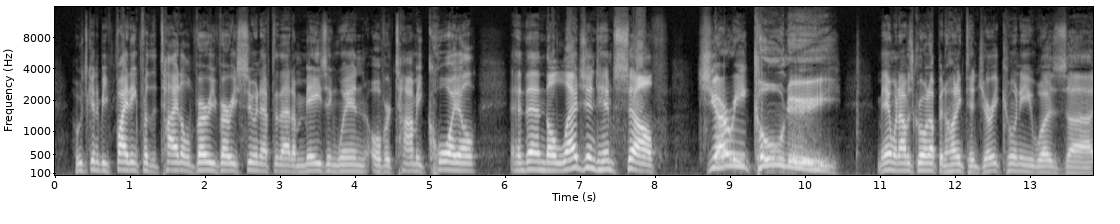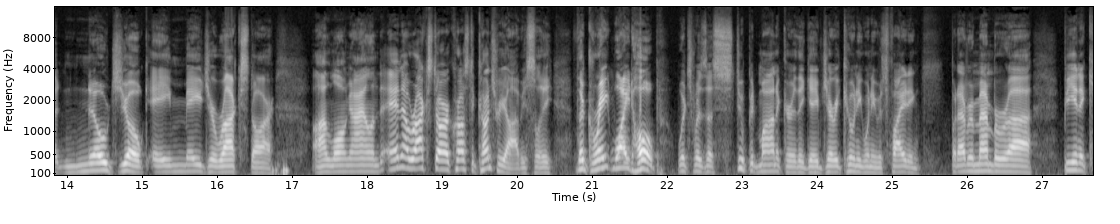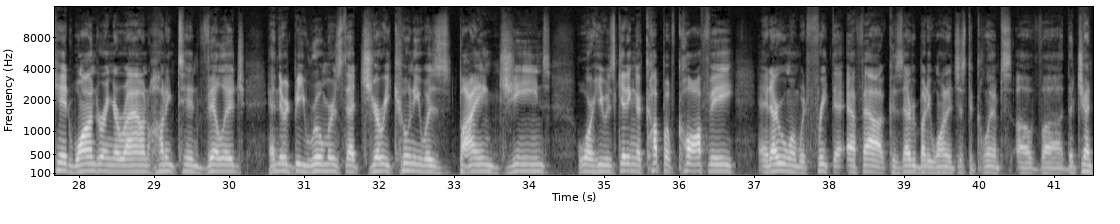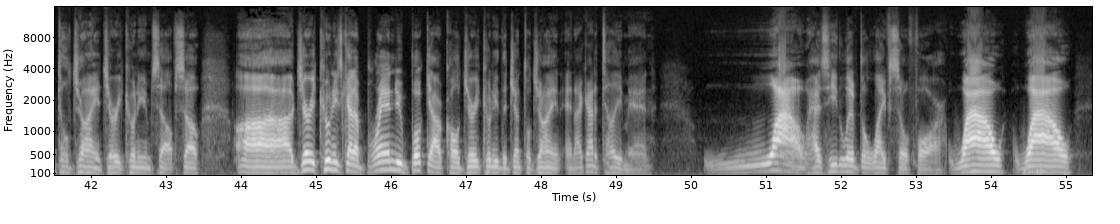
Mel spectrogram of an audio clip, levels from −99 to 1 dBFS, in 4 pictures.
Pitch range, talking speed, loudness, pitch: 120-155 Hz, 170 wpm, -17 LUFS, 135 Hz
